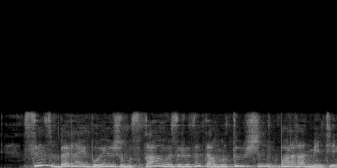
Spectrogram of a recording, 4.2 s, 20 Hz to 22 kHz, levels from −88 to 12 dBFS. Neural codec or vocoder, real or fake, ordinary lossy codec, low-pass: codec, 16 kHz, 4.8 kbps, FACodec; fake; none; 7.2 kHz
